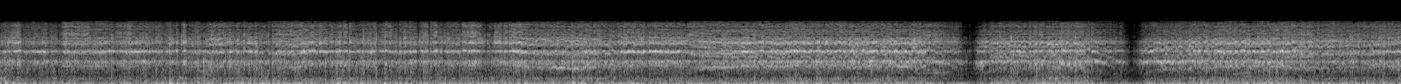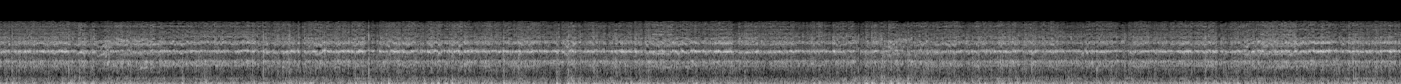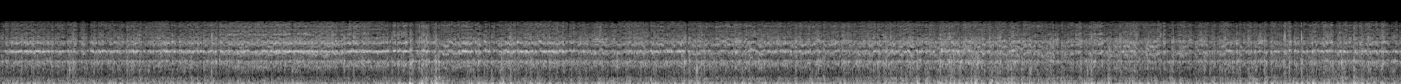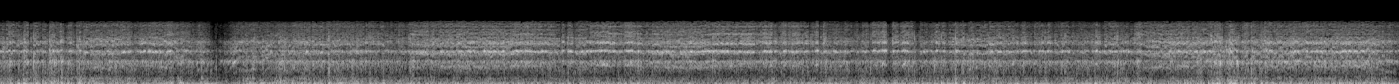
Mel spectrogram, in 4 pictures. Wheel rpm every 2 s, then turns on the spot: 230, 230, 230, 220, 180, 130, 180, 220, 230, 240, 230, 230, 230, 230, 230, 230, 230, 230, 220, 210, 220, 220, 140, 220, 220, 230, 230, 190.
none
